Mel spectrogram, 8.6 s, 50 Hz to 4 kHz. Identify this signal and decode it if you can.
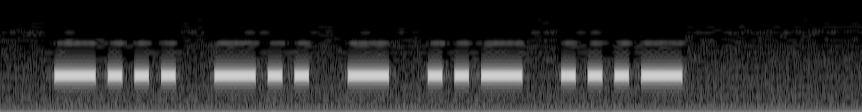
Morse code, heard as a keyed tone, about 9 wpm, 800 Hz. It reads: BDTUV
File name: telegrafia / i2tfj / Lez4 40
